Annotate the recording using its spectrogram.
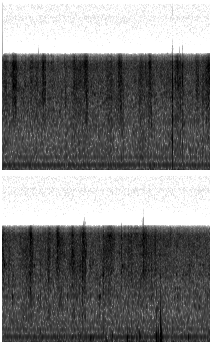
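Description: Paper trading cards being flicked through one by one in the hand: a run of light, irregular ticks and slides of card against card over a steady low hum. A couple of soft, low thumps come near the end as the stack is gathered together.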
